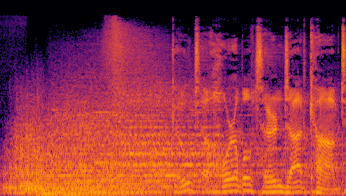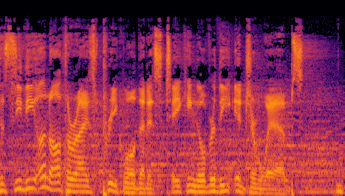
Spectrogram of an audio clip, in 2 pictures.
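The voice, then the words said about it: Dramatic movie trailer announcer voice. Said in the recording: “do the movie voice thing”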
